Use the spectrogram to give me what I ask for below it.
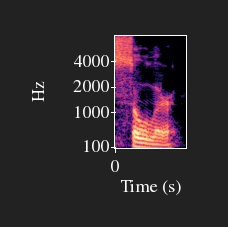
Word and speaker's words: Solar: name a little better, we added an R at the end for her English name, Solar, as in solar panel or solar system.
